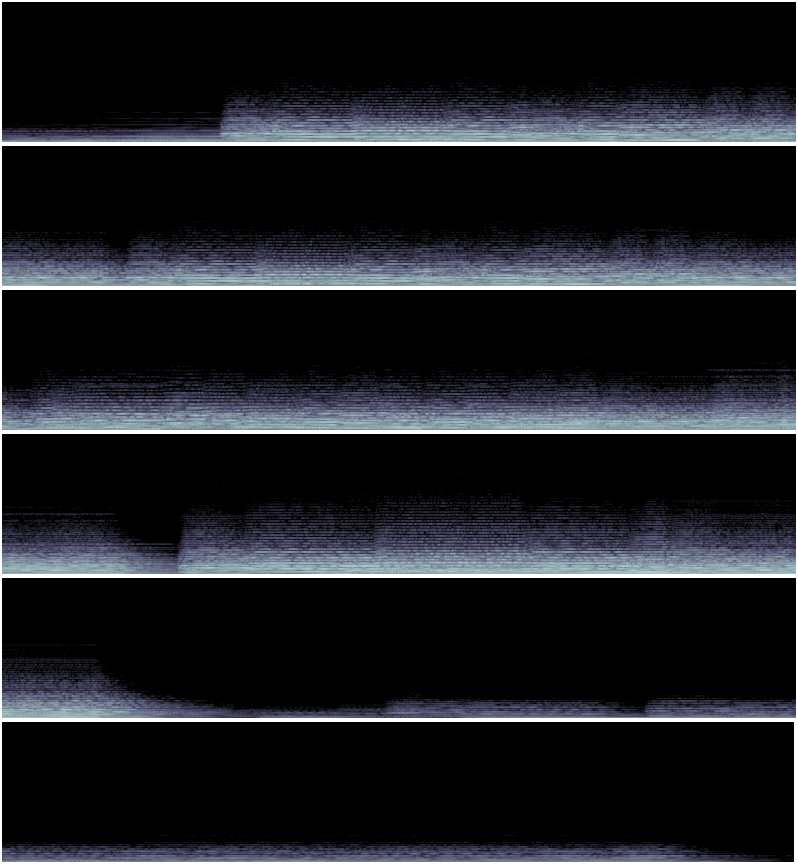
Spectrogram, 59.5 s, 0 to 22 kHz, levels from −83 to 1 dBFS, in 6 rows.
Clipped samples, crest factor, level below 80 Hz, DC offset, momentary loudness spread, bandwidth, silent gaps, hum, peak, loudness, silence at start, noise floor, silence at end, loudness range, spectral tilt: under 0.1%; 18 dB; -32 dBFS; under 0.1%; 21 LU; 9.4 kHz; none; none; -6 dBFS; -22 LUFS; 0 s; -69 dBFS; 0.95 s; 21 LU; -6 dB/octave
